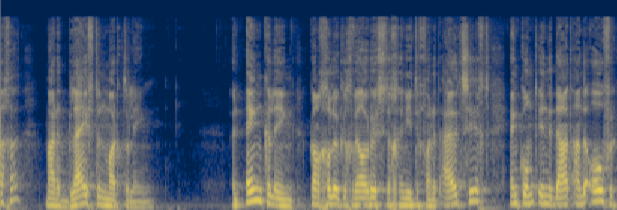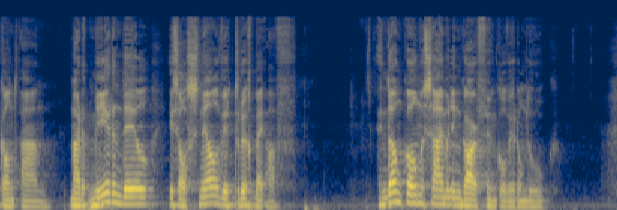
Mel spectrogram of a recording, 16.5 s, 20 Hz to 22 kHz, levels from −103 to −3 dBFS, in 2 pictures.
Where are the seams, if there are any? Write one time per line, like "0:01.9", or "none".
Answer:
0:09.0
